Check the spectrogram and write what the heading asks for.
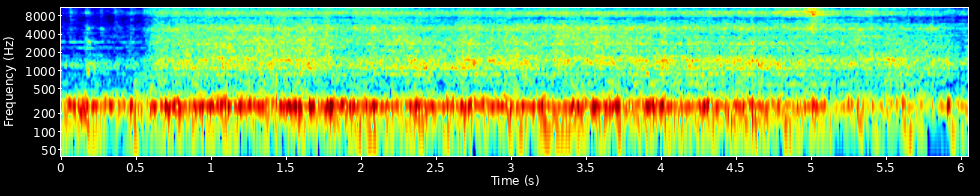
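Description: Documentary soundtrack played through a television's speaker: a steady low drone under a rushing noise that grows stronger about half a second in.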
